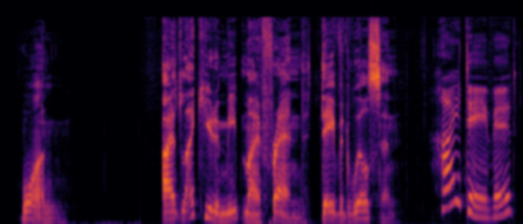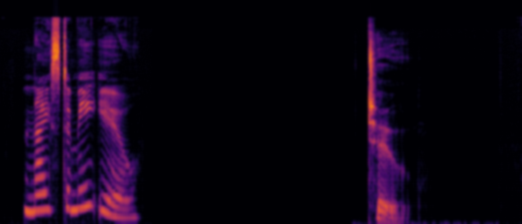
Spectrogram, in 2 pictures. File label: conversation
